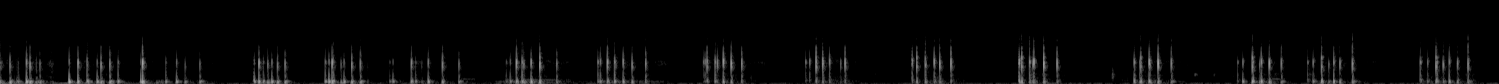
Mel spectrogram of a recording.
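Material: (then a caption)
Silicone. Fingertips wearing silicone rubber pads tap on a hand-sized, hollow-looking yellow silicone pineapple-shaped brush. Short bursts of rapid, soft taps repeat steadily with brief pauses between them. Each tap is a muffled, hollow thud with a low body and a dull midrange knock that dies away almost instantly.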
